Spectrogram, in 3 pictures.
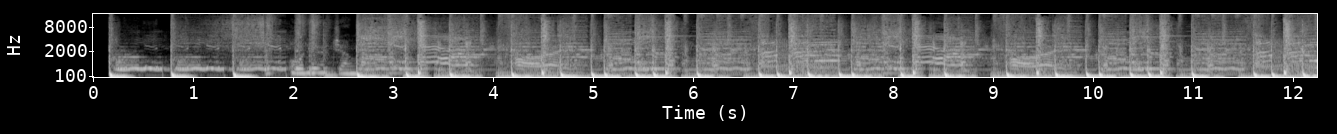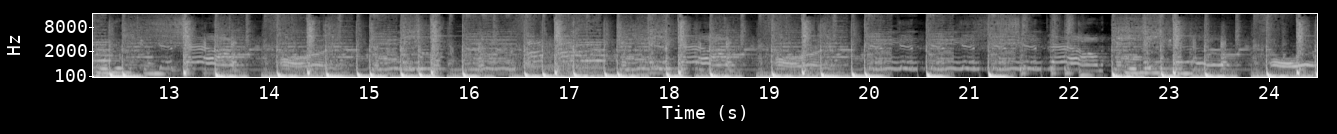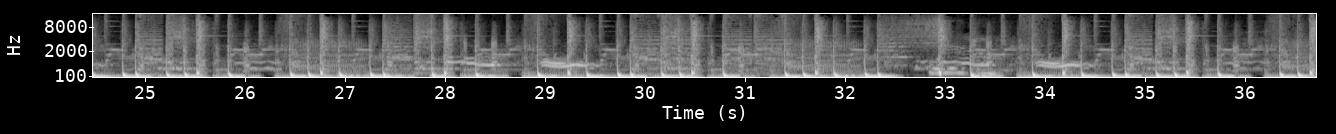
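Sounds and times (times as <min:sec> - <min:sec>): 
hip hop music: 0:00.2 - 0:36.6.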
